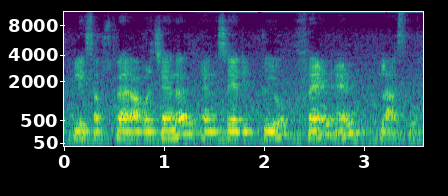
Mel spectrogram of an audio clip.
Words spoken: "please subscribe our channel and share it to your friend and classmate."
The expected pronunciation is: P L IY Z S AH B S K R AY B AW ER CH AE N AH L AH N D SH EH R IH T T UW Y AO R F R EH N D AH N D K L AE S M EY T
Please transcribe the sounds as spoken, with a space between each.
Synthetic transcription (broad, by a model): P L IY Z S AH B S K R AY B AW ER CH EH N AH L AH N D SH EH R IH T T UW Y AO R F EH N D AH N D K L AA S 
